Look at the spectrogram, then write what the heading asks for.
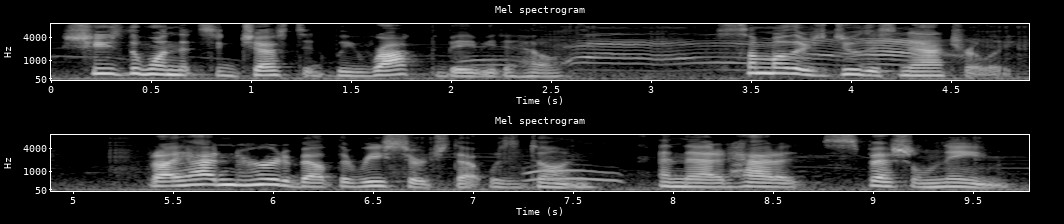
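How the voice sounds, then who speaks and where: An actress playing an anxious, weary, gentle mother of a premature newborn in a radio play, speaking earnestly and hesitantly. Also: lowish voice, animated, normal speed, background noise. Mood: earnest, explaining.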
